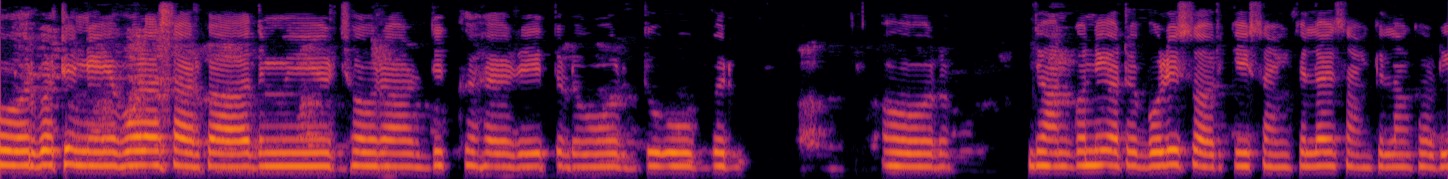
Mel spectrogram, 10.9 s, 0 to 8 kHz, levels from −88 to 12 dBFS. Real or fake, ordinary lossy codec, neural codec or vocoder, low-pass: real; none; none; none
